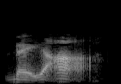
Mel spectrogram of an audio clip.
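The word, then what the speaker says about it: na'ah: These words are both pronounced ne'ah, N-A apostrophe A-H.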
